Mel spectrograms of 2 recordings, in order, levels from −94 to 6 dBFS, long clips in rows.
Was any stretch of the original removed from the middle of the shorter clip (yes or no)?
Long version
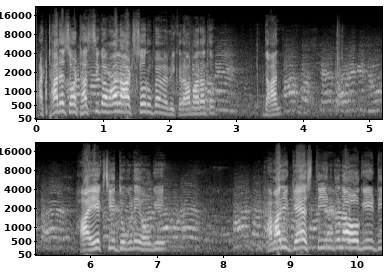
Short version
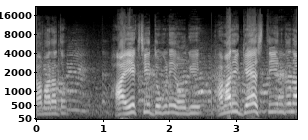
yes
